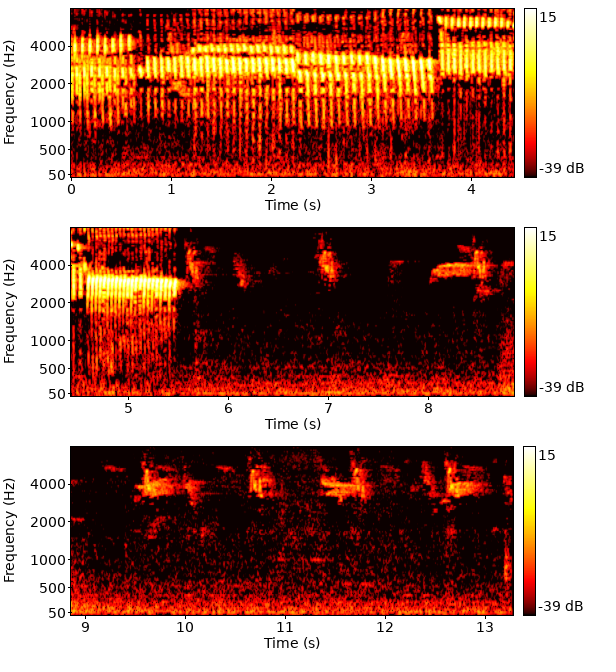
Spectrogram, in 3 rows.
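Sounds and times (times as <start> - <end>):
canary song with rolled trills: 0.0 - 13.2.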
